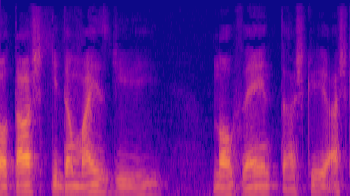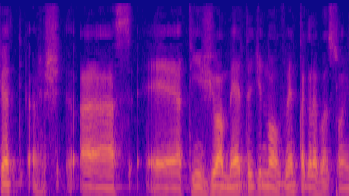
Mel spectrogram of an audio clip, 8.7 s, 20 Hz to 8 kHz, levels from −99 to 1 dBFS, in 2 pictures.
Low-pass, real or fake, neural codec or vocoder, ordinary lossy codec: 7.2 kHz; real; none; MP3, 32 kbps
